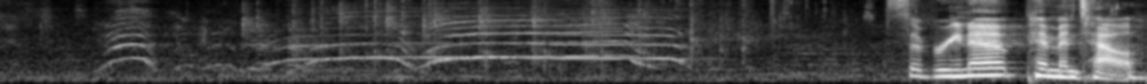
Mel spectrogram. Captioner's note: cheers and applause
